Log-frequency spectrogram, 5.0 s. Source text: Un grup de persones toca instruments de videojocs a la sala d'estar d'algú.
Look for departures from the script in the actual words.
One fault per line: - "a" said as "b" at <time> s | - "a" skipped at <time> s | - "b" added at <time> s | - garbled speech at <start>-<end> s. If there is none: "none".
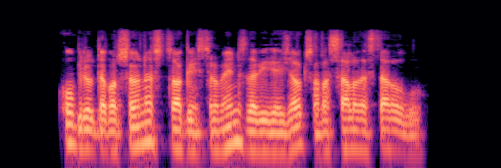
none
